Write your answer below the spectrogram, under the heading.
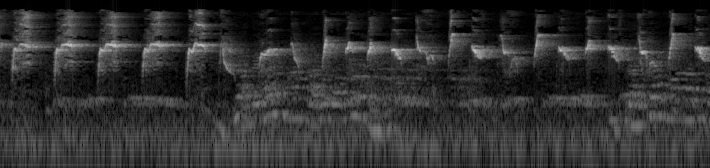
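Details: Long-tailed shrike song used as a lure to get other shrikes singing: rapid, evenly spaced high downslurred notes, about three per second, shifting midway into a varied run of chattering sweeps.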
